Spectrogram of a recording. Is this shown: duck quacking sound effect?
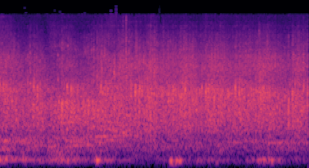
no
